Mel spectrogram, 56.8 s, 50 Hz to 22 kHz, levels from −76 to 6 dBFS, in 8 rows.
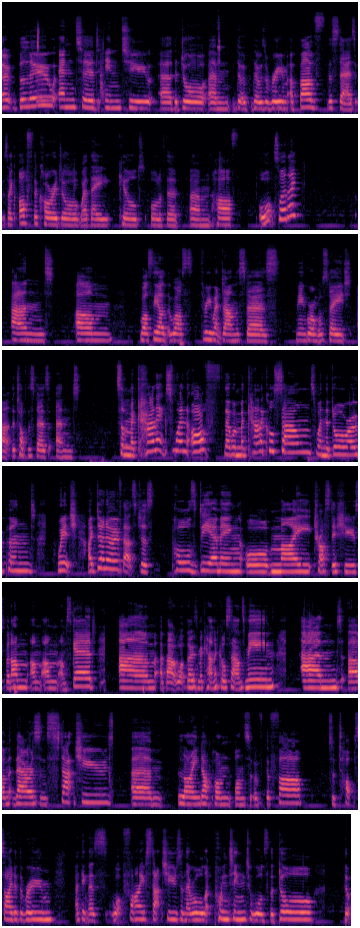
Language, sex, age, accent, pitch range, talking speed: English, female, 20-39, British, 195-240 Hz, 135 wpm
